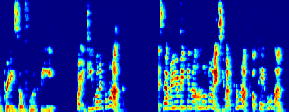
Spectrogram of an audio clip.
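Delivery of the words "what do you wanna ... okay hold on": sweet high pet voice; cat talk. Real, not acted. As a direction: coo up at the kitty. Talking to the cat.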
